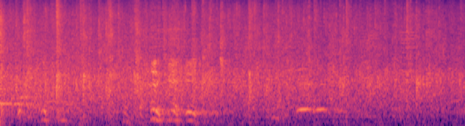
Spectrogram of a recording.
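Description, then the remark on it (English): A church audience claps steadily in sustained, dense applause after a baptism, with scattered voices murmuring and calling out underneath throughout. “I don't know if you're clapping for him or the fact that my pants are now wet.”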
